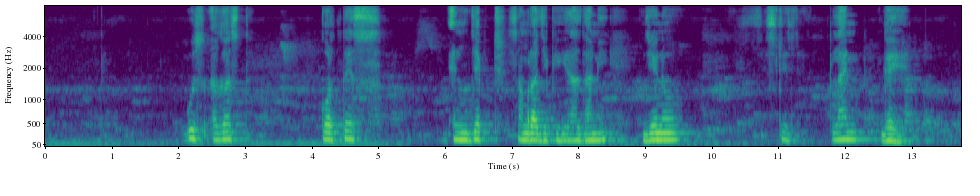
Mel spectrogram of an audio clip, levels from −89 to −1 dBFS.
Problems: constant background noise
